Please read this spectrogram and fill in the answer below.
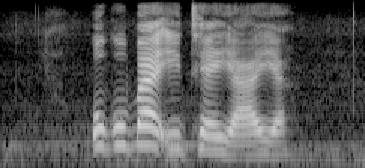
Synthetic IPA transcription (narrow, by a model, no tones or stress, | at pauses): ukʼuɓaitʰɛjaːja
